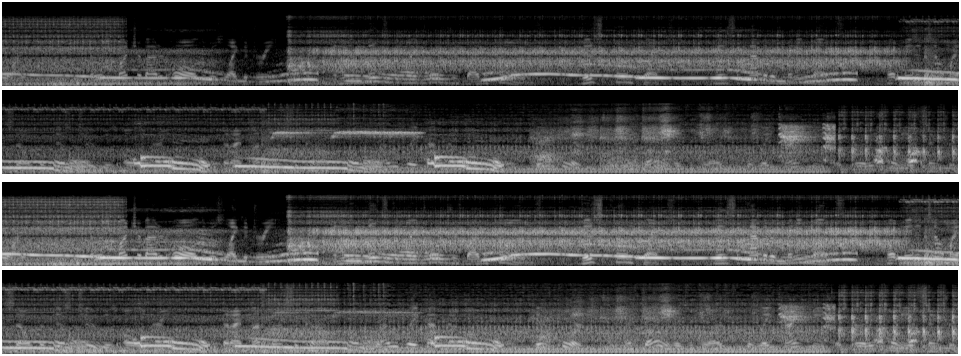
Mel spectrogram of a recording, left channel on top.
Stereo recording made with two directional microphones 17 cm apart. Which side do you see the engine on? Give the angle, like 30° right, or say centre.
40° right.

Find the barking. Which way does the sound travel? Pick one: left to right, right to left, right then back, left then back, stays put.
right to left.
